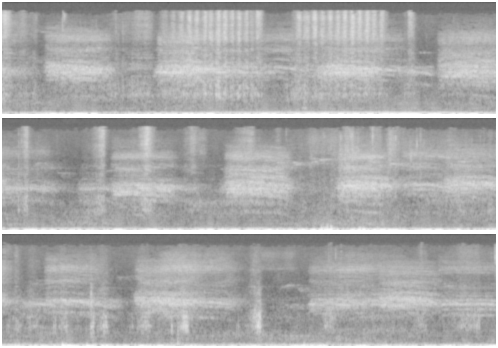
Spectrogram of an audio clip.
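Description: Crows cawing outside in a long series of harsh calls, about one and a half a second.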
